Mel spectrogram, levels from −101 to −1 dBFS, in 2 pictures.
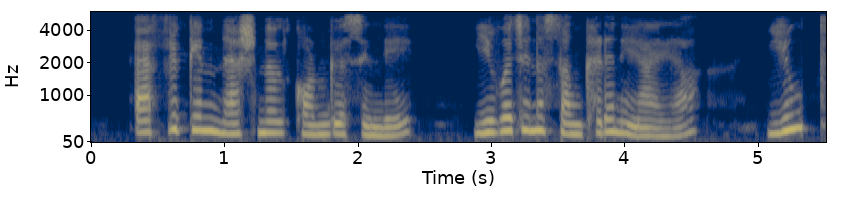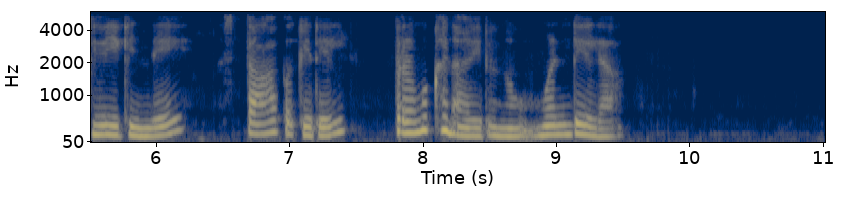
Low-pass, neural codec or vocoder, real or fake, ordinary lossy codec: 5.4 kHz; codec, 16 kHz in and 24 kHz out, 1.1 kbps, FireRedTTS-2 codec; fake; none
